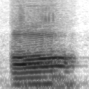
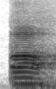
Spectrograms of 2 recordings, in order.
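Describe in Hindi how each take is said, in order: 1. स्वर खींचकर लंबा बोला जाता है। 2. स्वर छोटा और जल्दी बोला जाता है। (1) "तो ज्यादा समय लगता है।" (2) "तो देखिए कम समय लगा।"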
